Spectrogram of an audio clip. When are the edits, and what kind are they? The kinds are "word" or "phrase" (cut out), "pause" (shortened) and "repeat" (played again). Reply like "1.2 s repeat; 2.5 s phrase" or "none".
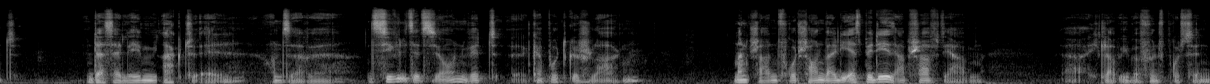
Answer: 1.5 s word; 3.6 s pause; 7.5 s word; 8.0 s word; 8.9 s phrase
